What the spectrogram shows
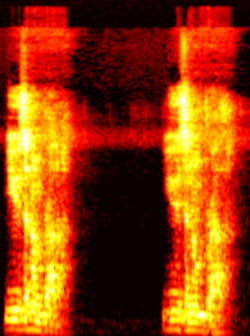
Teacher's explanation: I don't say ah. I say use an umbrella. I say the schwa sound. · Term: weak form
